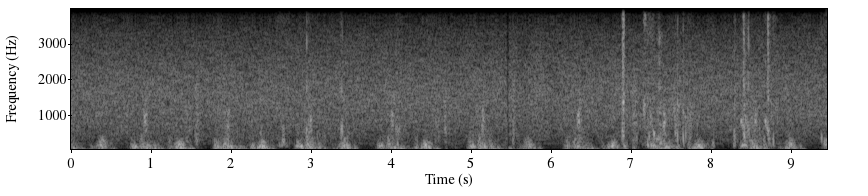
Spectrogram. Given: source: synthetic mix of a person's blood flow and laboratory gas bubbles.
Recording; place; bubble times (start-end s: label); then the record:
Doppler ultrasound of blood flow; precordium
2.58-2.75 s: bubbles
2.92-3.21 s: bubbles
3.37-3.51 s: bubbles
4.06-4.16 s: bubbles
6.87-7.00 s: bubbles
7.15-7.80 s: bubbles
8.02-8.08 s: bubbles
8.29-8.87 s: bubbles
9.37-9.46 s: bubbles
From the record:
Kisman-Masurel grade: 232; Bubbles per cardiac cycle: several, 3 to 8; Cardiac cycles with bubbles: 50 to 99%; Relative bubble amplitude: moderate (0.250 to 0.450); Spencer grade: 3 (all of the cardiac periods contain showers or single bubble signals, but not dominating or overriding the cardiac motion signals); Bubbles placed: only in the low amplitude regions of the cardiac cycle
